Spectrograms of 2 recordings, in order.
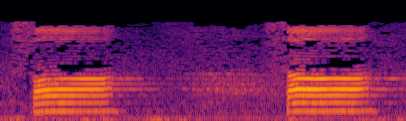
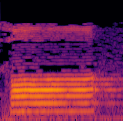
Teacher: huruf sod arah suaranya ke atas · Term: huruf tebal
